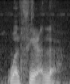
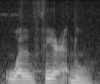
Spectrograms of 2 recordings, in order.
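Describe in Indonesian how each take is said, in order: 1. Kata terakhir berakhir dengan vokal 'a'. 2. Kata terakhir berakhir dengan vokal 'u'. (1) "ada kesalahan ya" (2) "yang betul adalah wal fi'lu"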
